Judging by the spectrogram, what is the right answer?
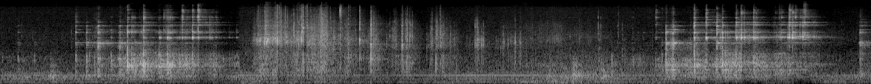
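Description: Small rocks clink and rattle against glass in several bursts as they are gently poured into a glass terrarium as a first layer, with quieter pauses between handfuls.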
